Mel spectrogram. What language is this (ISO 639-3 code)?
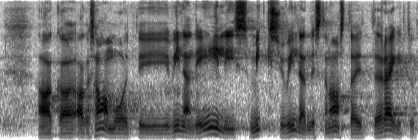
est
